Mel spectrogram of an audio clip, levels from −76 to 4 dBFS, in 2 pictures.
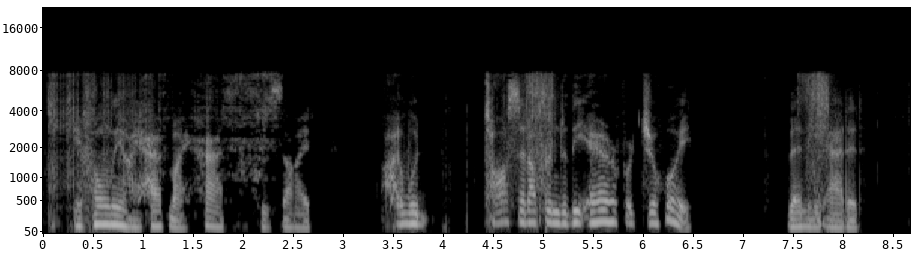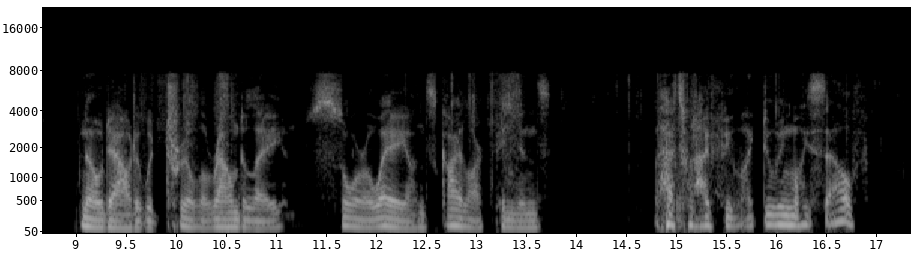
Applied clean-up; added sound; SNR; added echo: classical method spectral subtraction.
